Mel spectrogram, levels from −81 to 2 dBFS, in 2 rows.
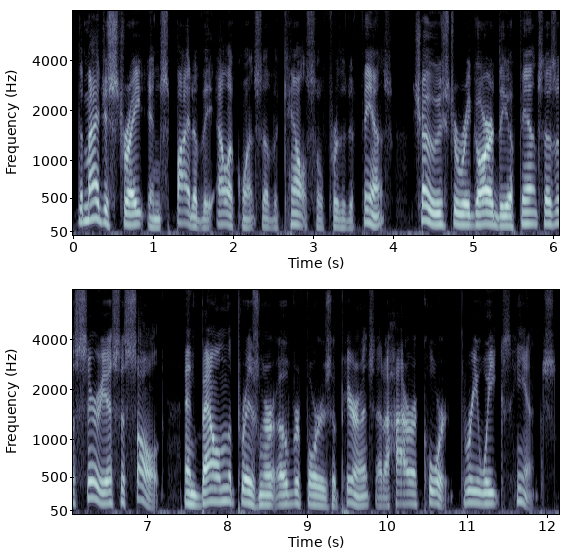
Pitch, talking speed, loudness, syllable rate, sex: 140 Hz, 185 wpm, -21 LUFS, 5.6 syllables/s, male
